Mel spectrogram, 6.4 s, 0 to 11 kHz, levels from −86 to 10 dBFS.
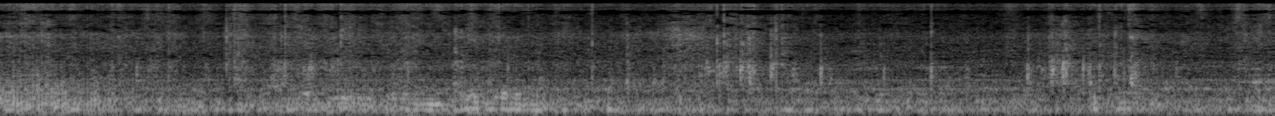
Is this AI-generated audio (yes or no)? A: yes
